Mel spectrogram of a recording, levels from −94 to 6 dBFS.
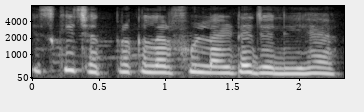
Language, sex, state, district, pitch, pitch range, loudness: Hindi, female, Uttar Pradesh, Saharanpur, 275 Hz, 240-290 Hz, -14 LUFS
